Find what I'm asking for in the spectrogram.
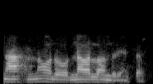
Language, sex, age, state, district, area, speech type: Tamil, male, 18-30, Tamil Nadu, Sivaganga, rural, conversation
